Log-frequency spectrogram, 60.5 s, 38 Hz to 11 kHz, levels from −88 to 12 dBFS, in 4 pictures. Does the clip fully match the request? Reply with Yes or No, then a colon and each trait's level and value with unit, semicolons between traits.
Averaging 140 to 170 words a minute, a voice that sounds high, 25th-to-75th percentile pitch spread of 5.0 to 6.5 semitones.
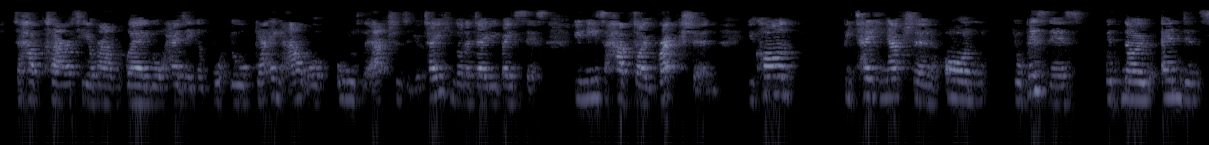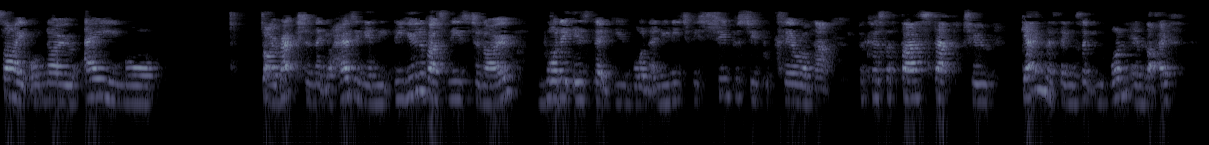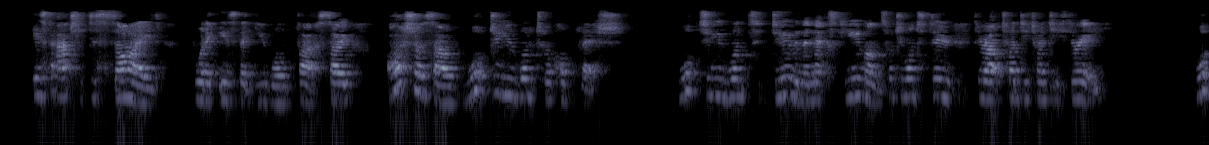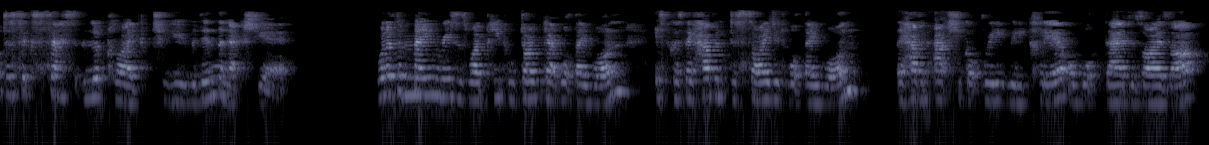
No: average, 165 wpm; high, 230 Hz; average, 3.9 semitones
